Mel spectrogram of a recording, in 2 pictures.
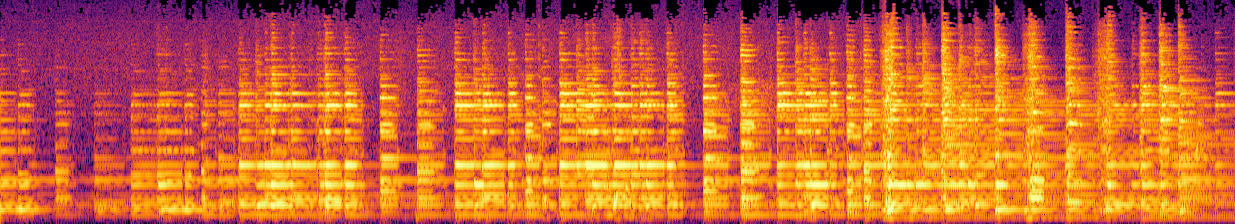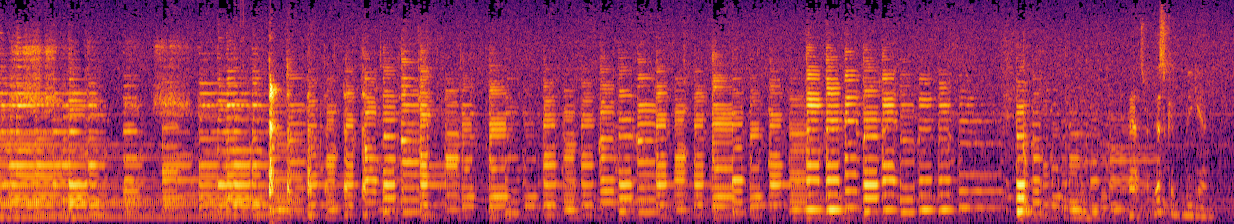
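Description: Classical guitar played through a practice passage: sustained notes and chords building to the loudest part around the middle with fast repeated strokes, then falling back to quieter, short detached notes in the last third, the dynamics the teacher has just asked for.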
